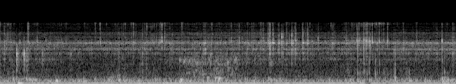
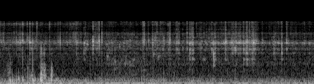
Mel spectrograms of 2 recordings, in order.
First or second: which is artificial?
second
